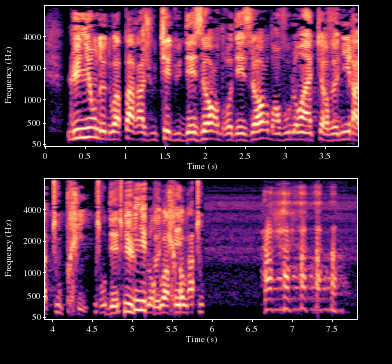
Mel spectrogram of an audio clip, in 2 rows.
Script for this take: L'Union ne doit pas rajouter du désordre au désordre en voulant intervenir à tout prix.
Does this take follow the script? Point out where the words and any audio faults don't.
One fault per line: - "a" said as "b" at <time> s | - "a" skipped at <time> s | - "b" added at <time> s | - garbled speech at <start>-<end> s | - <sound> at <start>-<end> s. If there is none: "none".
- garbled speech at 4.5-5.9 s
- laugh at 6.6-7.7 s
